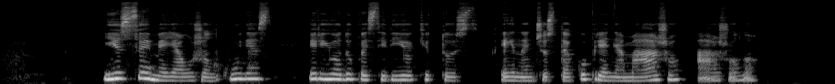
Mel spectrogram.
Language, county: Lithuanian, Vilnius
